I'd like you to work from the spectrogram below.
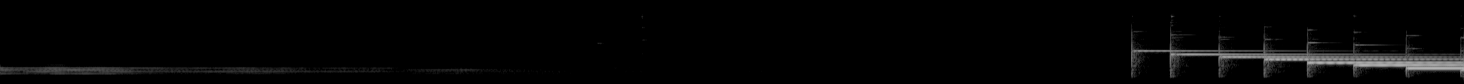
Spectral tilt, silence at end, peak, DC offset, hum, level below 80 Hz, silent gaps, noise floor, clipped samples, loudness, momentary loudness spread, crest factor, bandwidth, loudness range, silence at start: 1.5 dB/octave; 0 s; -12 dBFS; under 0.1%; none; under -90 dBFS; none; -86 dBFS; under 0.1%; -25 LUFS; 13 LU; 20 dB; 10.5 kHz; 18 LU; 11.3 s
